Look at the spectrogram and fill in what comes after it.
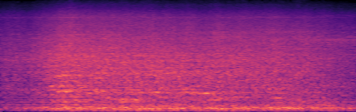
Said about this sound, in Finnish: Medellinin lentokentällä odottaa helikopteri. Se on nopein tapa päästä sademetsässä sijaitsevaan Manden kylään.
